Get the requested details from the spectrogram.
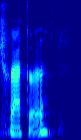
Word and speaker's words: Trakr: And I hope I'm saying it right because it's spelled T-R-A-K-R. But I'm pretty sure it's pronounced Tracker.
